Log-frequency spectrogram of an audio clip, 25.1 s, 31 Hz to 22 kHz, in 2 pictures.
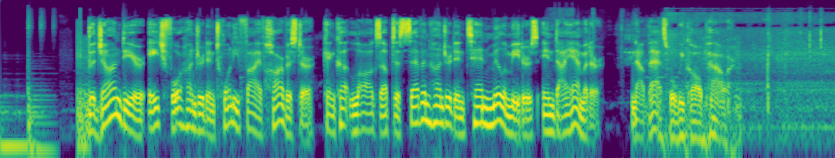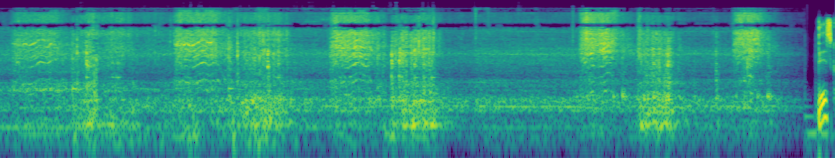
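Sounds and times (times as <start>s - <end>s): forestry harvester running: 9.5s - 24.6s
chainsaw cutting logs: 12.7s - 19.3s, 21.1s - 22.9s, 23.5s - 24.2s.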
